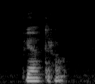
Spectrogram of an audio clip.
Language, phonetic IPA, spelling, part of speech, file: Polish, [ˈvʲjadrɔ], wiadro, noun, LL-Q809 (pol)-wiadro.wav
